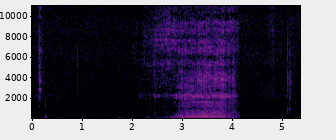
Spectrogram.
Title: Best Snoring Video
